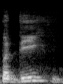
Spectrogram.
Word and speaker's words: baddi: that i mentioned earlier on we call it baddi - B A D D I if you spell it in english and as i mentioned earlier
